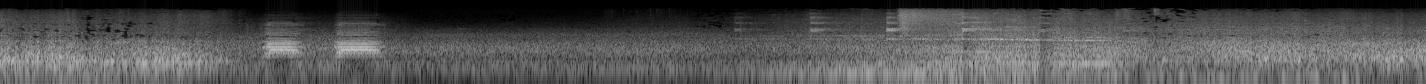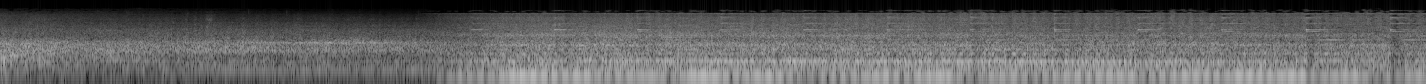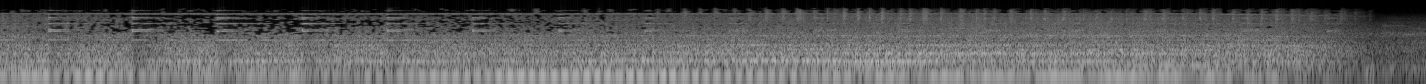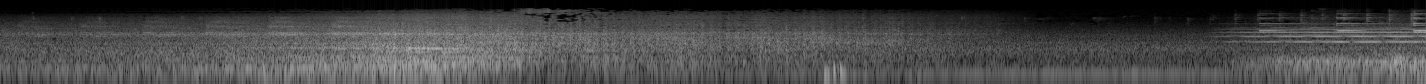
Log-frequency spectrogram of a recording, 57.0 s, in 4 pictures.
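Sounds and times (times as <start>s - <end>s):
train rumbling past: 0.0s - 57.0s
train wheels squealing: 8.9s - 11.4s, 27.3s - 48.8s
locomotive engines throbbing: 18.6s - 42.3s.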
